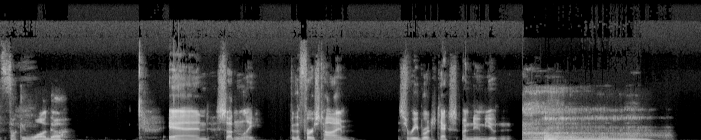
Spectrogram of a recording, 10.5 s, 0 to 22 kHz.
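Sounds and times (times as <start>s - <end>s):
speech: 0.2s - 1.1s, 2.5s - 5.3s, 6.0s - 9.3s
person giving a shocked gasp and drawn-out voiced cry: 7.8s - 10.1s.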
